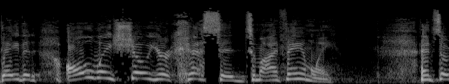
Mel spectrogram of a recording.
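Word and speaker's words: chesed (חסד): It's pronounced chesed.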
